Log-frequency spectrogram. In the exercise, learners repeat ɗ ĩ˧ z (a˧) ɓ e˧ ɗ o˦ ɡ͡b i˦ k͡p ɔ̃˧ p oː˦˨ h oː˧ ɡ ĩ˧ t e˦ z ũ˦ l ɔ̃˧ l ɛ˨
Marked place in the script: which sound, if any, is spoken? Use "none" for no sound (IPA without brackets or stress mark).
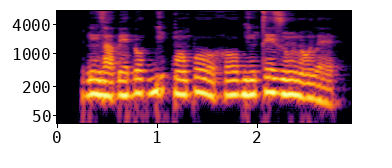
a˧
